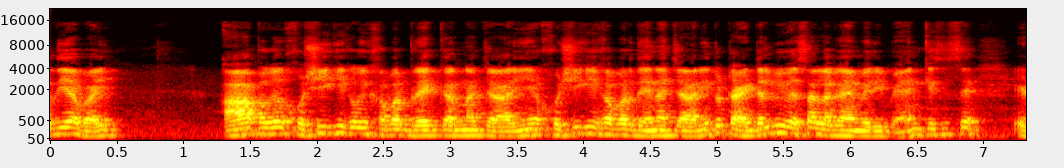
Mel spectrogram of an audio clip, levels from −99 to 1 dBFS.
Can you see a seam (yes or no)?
no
